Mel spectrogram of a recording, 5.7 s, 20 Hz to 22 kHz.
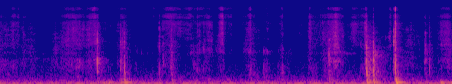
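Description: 1991-92 Fleer basketball trading cards being handled and sorted: faint slides of card against card and light ticks, with a sharper click about five seconds in.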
